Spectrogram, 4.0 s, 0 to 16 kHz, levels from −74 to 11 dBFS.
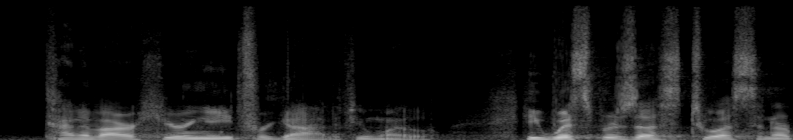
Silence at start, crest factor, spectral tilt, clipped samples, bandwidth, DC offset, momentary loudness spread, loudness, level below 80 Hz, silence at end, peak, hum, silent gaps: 0.25 s; 18 dB; -6 dB/octave; under 0.1%; 16 kHz; under 0.1%; 11 LU; -21 LUFS; -50 dBFS; 0 s; -4 dBFS; none; none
